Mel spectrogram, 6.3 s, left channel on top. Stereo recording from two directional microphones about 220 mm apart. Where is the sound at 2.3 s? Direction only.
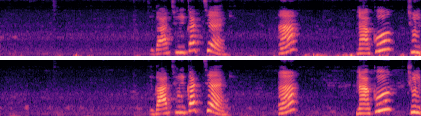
10° right (ahead or behind).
